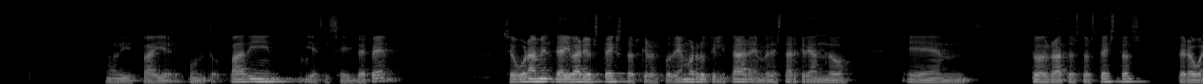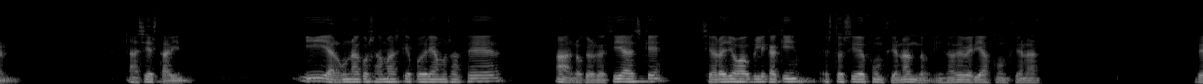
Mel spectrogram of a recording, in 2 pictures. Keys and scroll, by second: 6.0 alt+super+l.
